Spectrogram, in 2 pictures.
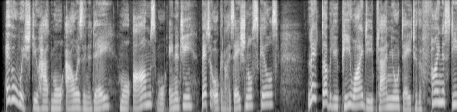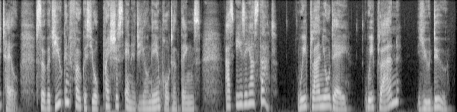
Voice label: English Bright

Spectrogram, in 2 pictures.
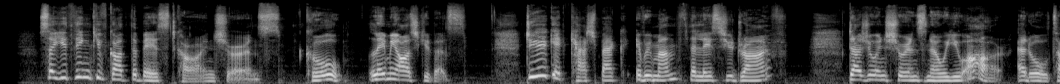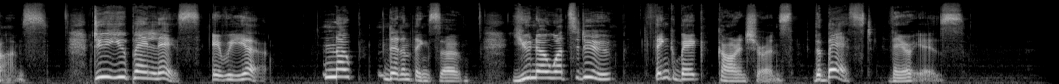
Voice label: English Conversational

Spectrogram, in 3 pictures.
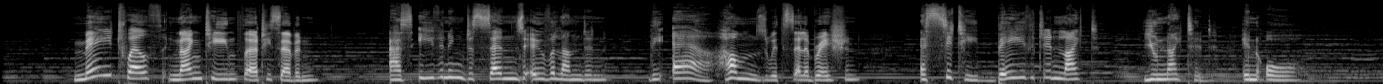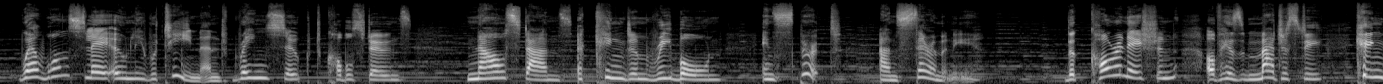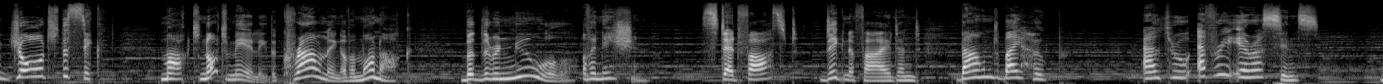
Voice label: Accent British RP

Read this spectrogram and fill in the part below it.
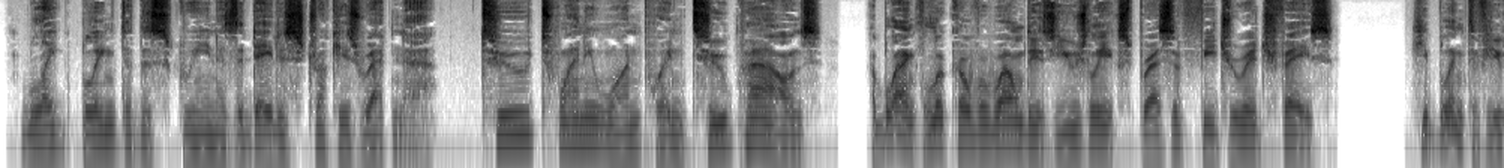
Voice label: Accent American

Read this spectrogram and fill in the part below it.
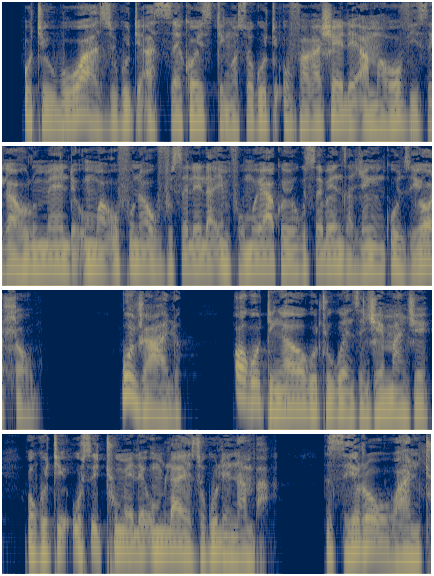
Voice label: Zulu

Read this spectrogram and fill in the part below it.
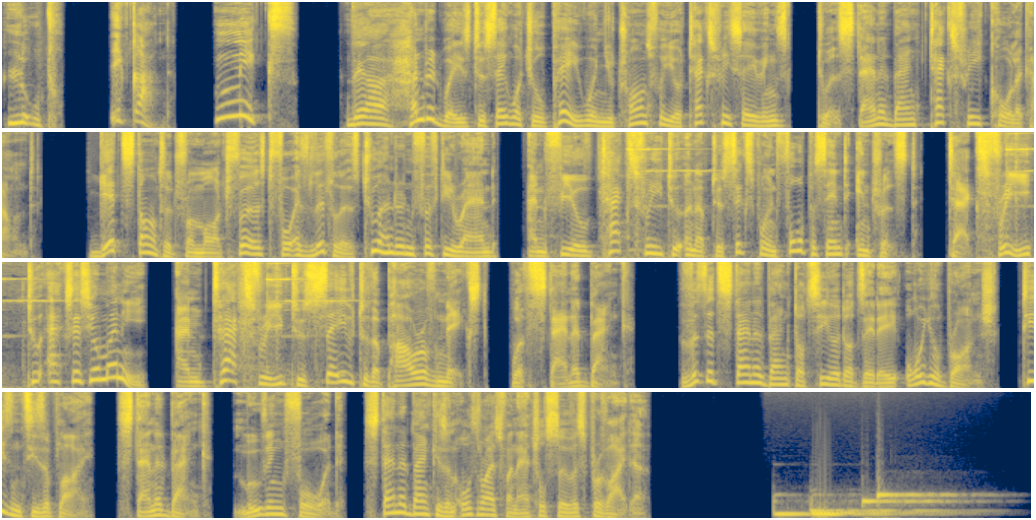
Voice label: English Bright

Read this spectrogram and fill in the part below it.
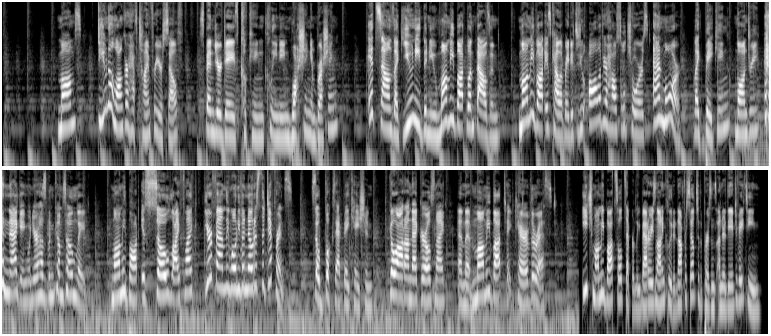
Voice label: Accent American

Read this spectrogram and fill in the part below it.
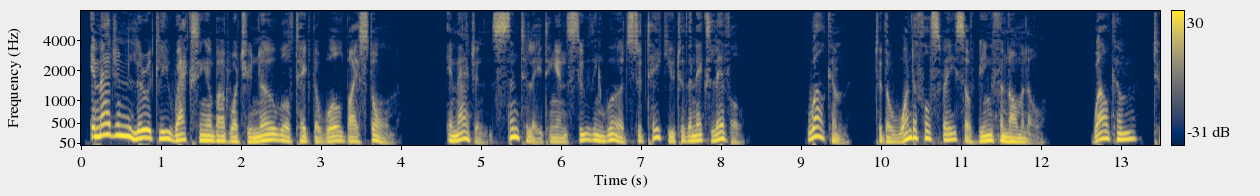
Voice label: English Conversational

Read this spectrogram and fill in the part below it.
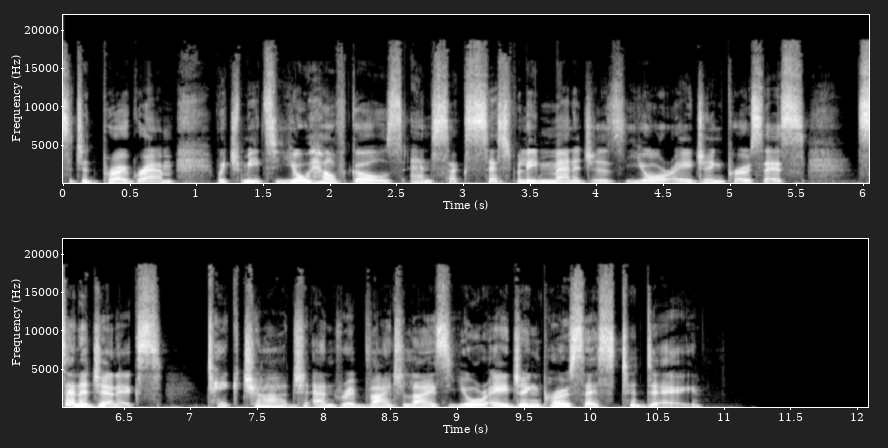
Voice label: English Medical

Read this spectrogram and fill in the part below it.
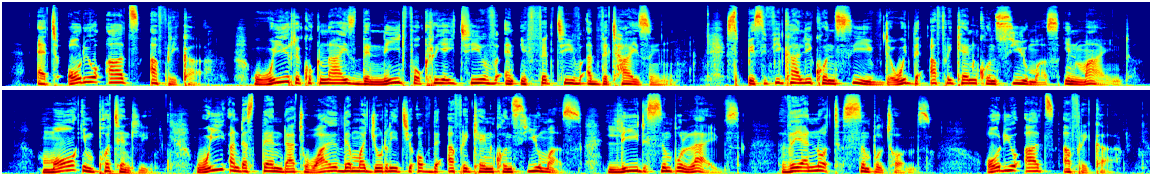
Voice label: English Corporate

